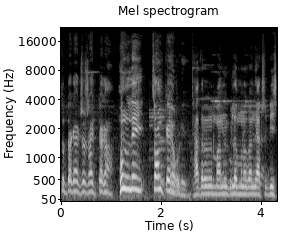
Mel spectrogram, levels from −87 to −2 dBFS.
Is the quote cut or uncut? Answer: cut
